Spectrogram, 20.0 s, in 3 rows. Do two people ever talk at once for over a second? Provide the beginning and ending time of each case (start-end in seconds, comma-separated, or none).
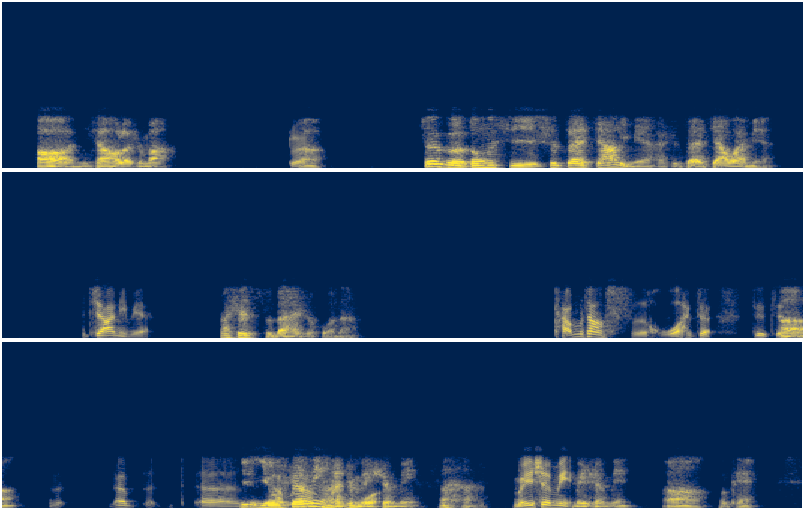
15.3-16.6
